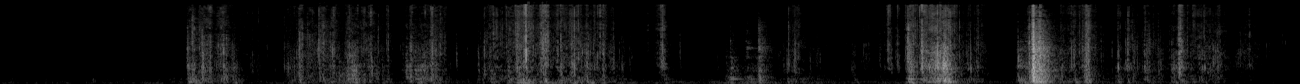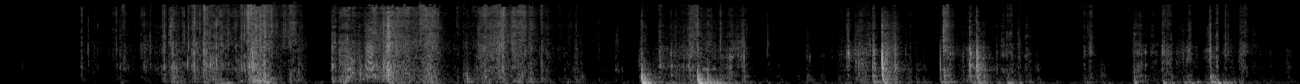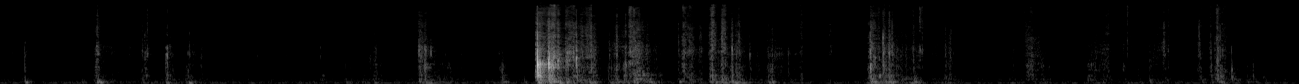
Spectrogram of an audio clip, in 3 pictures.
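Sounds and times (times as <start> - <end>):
packaging crinkling and tearing: 1.9 - 6.8, 7.7 - 23.3.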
